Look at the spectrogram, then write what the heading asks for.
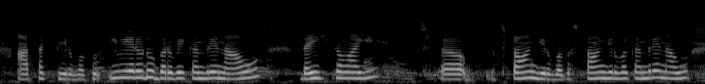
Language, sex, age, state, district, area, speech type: Kannada, female, 18-30, Karnataka, Koppal, urban, spontaneous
